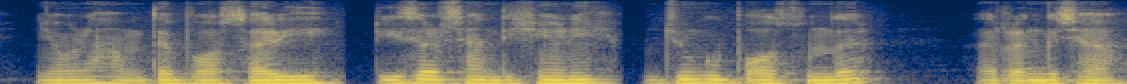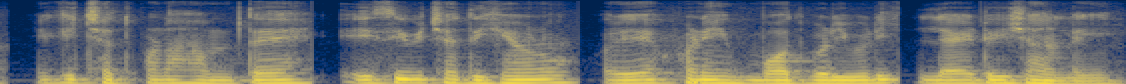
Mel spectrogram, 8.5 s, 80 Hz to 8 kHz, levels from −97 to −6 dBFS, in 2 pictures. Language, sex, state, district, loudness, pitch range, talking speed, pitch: Hindi, male, Uttarakhand, Tehri Garhwal, -18 LUFS, 110-120 Hz, 235 wpm, 115 Hz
